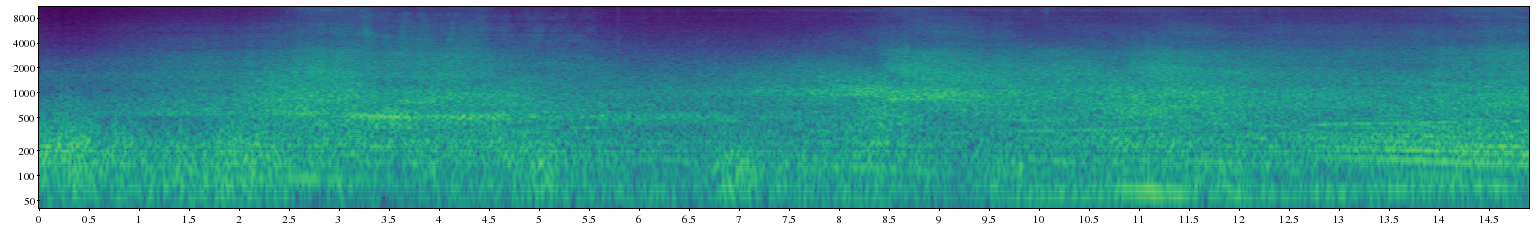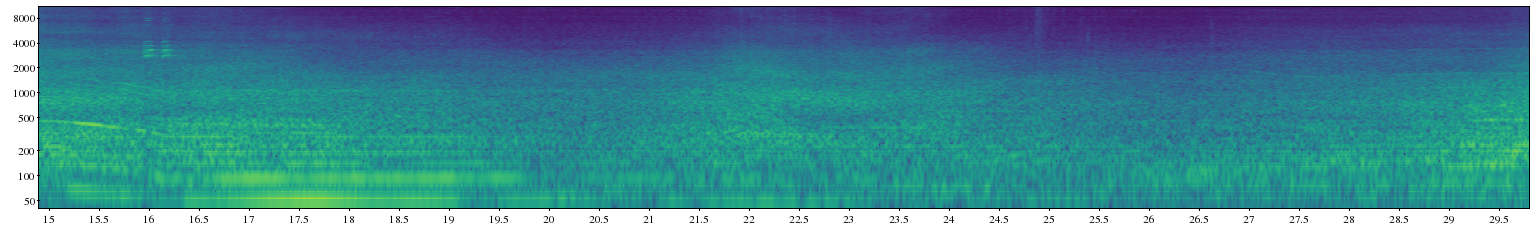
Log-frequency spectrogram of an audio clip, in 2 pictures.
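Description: Road traffic: vehicles passing one after another in swells every few seconds, with a lower engine note holding for several seconds around the middle.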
